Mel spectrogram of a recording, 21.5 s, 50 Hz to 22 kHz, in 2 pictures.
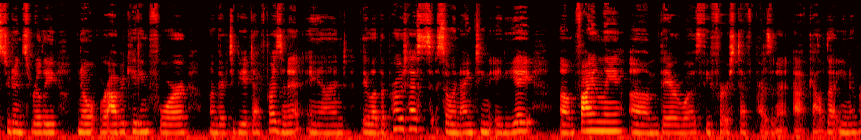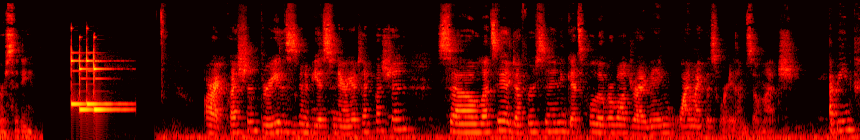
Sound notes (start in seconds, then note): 11.6 ding sound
